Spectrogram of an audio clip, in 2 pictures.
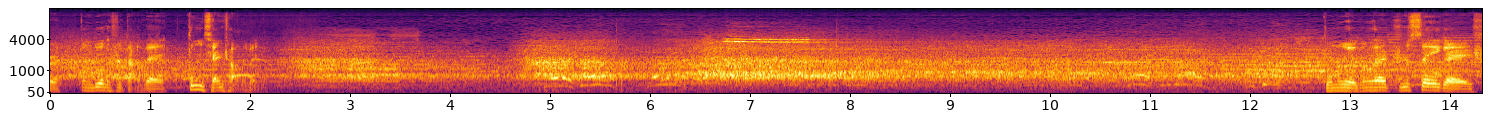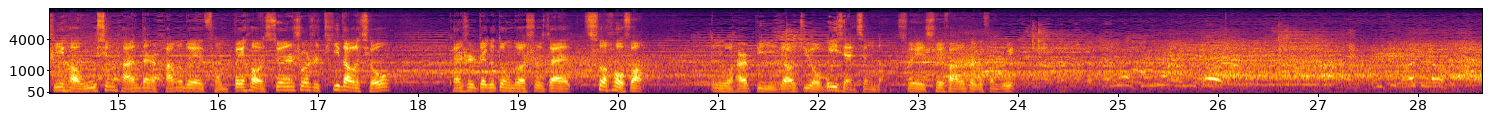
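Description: A crowd murmurs and cheers in a large stadium.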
